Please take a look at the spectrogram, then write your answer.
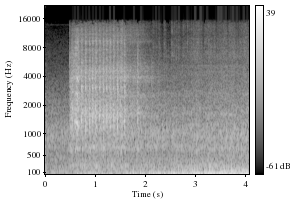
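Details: Yamaha R6 recovered after theft with a damaged ignition, started after flipping its kill switch back on and hearing the fuel pump prime: brief quiet, then it catches and settles into a lumpy, steady low cold idle while warming; healthy start.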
